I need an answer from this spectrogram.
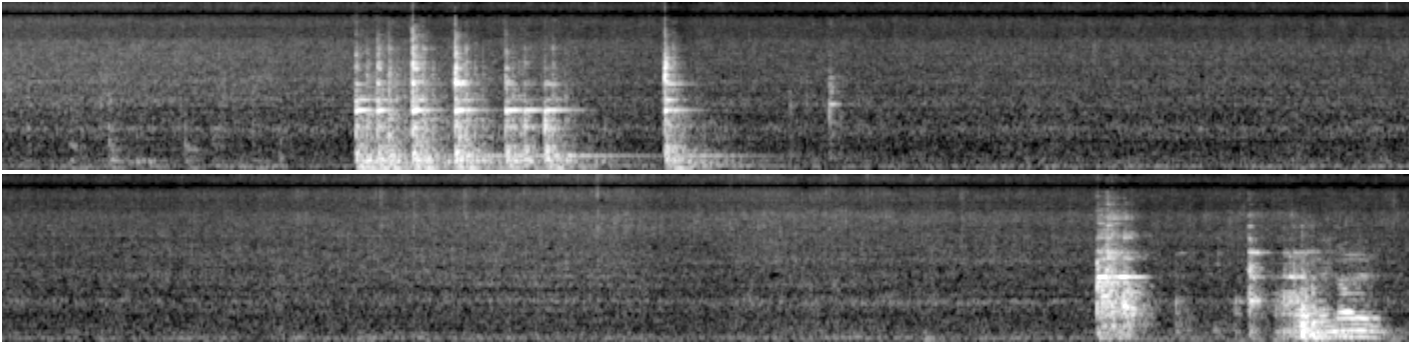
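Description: Green onion, garlic and spice mixture frying in a pan with a steady low sizzle. Sharp knocks and clinks of kitchenware come about two to four seconds in and again near the end.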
